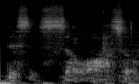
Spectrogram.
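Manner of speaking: hushed, savoring whisper; gloating whisper. Real, not acted. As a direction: whisper it in private delight. Player privately relishes the chaos.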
